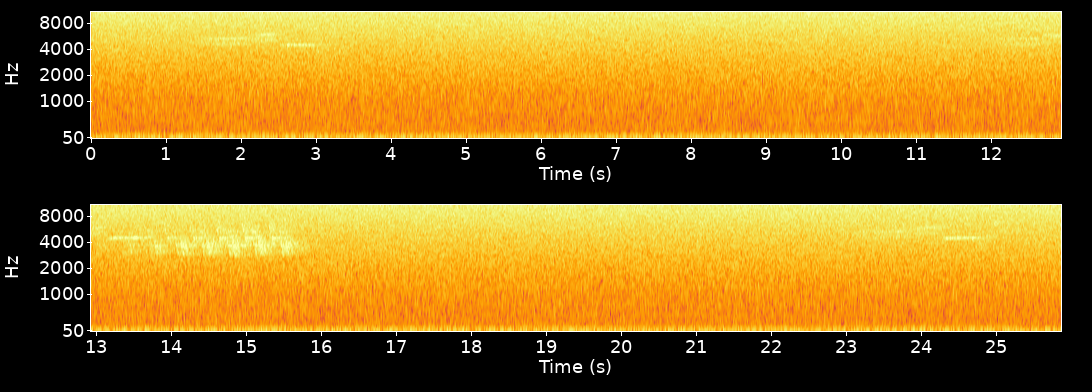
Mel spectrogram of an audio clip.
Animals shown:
Black-throated Green Warbler (Setophaga virens)
Ovenbird (Seiurus aurocapilla)

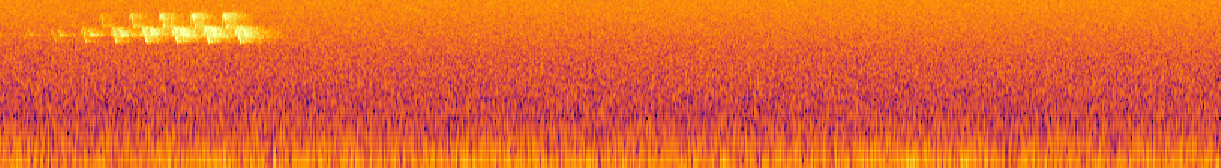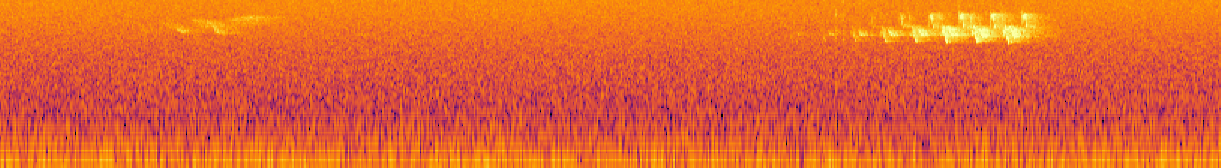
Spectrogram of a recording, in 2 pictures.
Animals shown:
Ovenbird (Seiurus aurocapilla)
Black-throated Blue Warbler (Setophaga caerulescens)

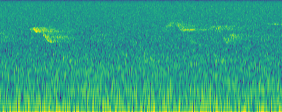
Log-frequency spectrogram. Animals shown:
Red-eyed Vireo (Vireo olivaceus)

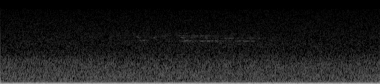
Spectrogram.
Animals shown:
Wood Thrush (Hylocichla mustelina)
Black-capped Chickadee (Poecile atricapillus)

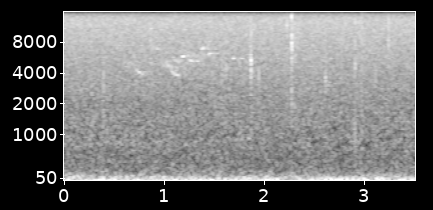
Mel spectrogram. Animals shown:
Black-throated Blue Warbler (Setophaga caerulescens)
Brown Creeper (Certhia americana)

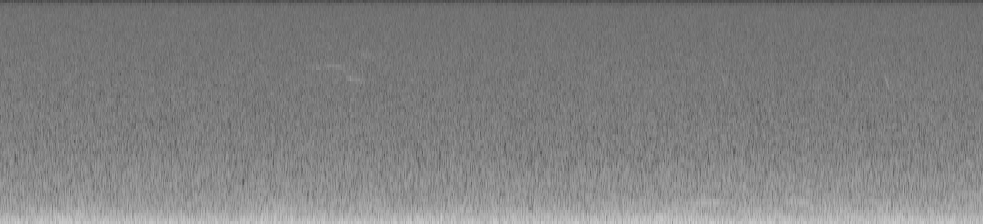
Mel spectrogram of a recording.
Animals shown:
Black-throated Green Warbler (Setophaga virens)

